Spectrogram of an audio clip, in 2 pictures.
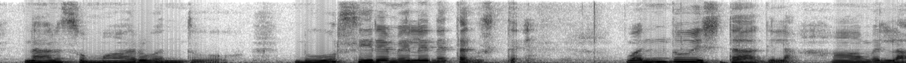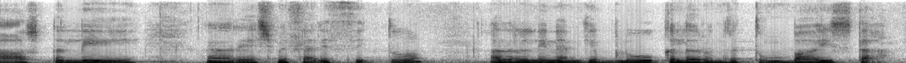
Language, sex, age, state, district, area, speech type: Kannada, female, 45-60, Karnataka, Bangalore Urban, urban, spontaneous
